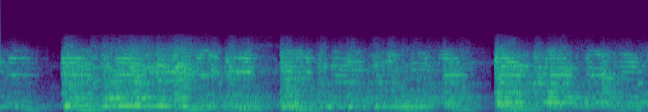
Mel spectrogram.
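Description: Acoustic guitars strumming chords together in a small band. The strumming breaks off briefly about half a second in and again just before the five-second mark. It is recorded on a mobile phone and sounds dull, with no high treble.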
